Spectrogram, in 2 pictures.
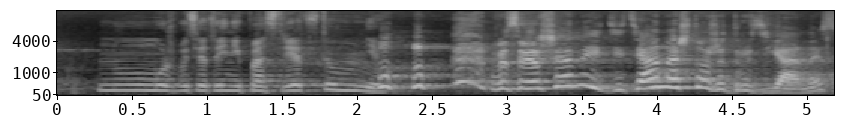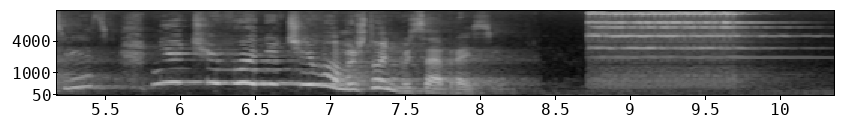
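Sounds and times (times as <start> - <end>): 
speech: 0.3 - 8.2
metallic doorbell rung from the street door: 8.7 - 10.3.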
